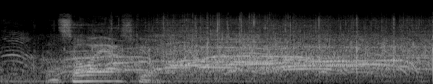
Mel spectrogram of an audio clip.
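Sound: crowd cheering and applauding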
